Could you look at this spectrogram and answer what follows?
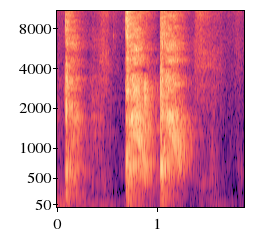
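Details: Three loud, harsh cough bursts in quick succession from a person who complains of coughing so much; an ordinary repeated cough.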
